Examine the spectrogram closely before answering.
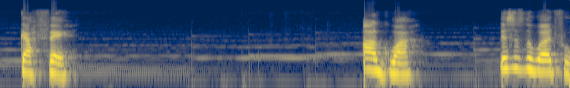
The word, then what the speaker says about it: agua: Please don't say it that way if you're trying to speak Spanish. It's agua. Agua.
